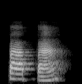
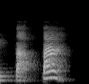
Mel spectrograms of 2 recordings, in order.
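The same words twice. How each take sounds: First: Papa stressed on PA-, first syllable. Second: Papá stressed on final -PÁ; stress on last syllable of papá. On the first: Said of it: "sin tilde que papá". (papa con acento en la primera sílaba) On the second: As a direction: say papá with the beat on the second pa. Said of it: "La tilde cambia el sentido". (papá con acento en la última sílaba) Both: Shown as a demonstration.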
